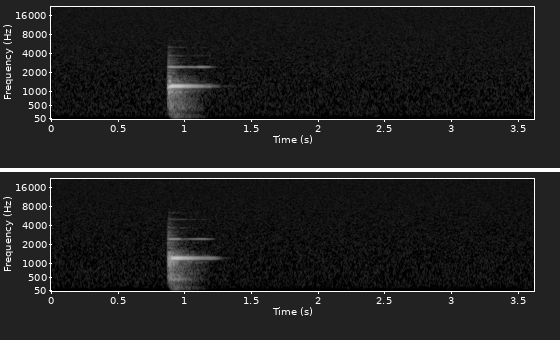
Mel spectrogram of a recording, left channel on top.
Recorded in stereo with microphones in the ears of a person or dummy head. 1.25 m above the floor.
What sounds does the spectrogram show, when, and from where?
0.9 s a piano: 5° right (ahead or behind), 1.7 m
